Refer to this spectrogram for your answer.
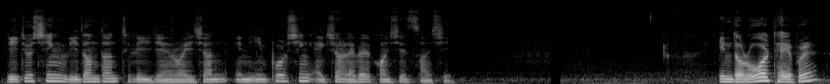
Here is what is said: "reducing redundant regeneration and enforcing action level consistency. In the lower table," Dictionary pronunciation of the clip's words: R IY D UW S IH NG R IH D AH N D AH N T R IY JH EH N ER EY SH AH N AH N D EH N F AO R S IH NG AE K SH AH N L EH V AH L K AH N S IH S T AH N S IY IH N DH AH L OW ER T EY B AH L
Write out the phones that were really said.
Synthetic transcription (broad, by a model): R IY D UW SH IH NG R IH D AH N D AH N T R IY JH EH N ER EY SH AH N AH N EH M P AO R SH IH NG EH K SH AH N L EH B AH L K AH N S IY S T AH N SH IY IH N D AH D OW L T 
